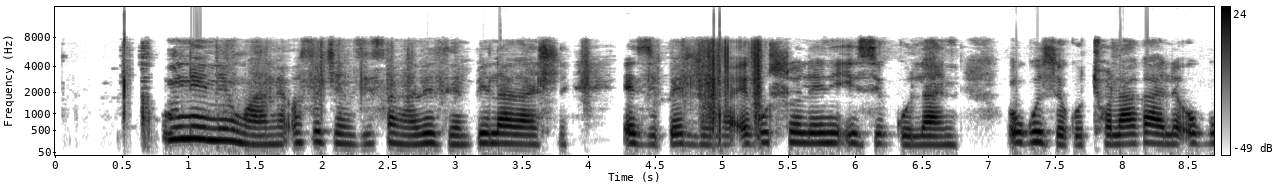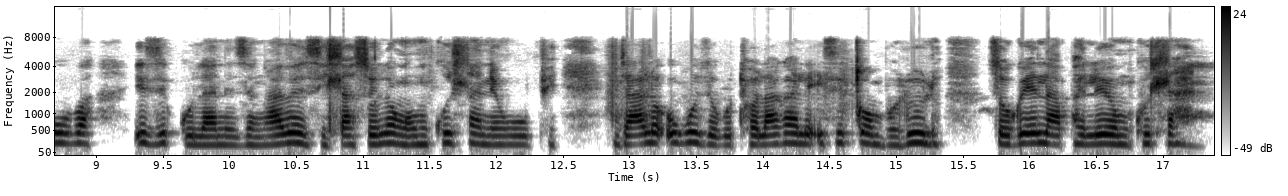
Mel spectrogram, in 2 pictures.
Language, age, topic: North Ndebele, 36-49, health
